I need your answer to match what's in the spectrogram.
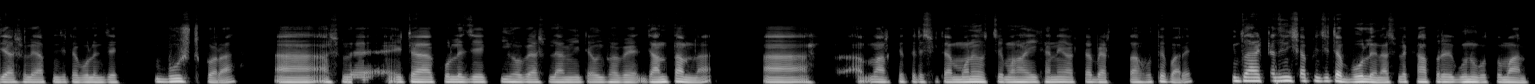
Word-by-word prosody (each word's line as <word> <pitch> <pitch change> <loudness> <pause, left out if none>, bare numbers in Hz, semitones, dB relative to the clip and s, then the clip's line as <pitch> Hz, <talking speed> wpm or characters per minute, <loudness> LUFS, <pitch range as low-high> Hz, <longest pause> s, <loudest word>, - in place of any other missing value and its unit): যে 115 - +1
আসলে 110 +1 -2
আপনি 110 - -9
যেটা 110 0 -5
বললেন 105 0 +1
যে - - +1 0.5
boost 130 -1 +4
করা। 100 -1 -2 0.5
আ - - 0 0.5
আসলে 115 +1 -3 0.4
এটা 115 +1 0 0.3
করলে 115 -1 +2
যে 115 - +2 0.2
কি 120 - -4
হবে 115 0 +1
আসলে 110 +1 -5
আমি 110 - +1
এটা 110 - -6
ওইভাবে 110 0 0 0.2
জানতাম 115 +2 +4
না। - - -3 0.7
আহ 105 +1 +1 0.6
আমার 115 -1 -1
ক্ষেত্রে 115 -1 -5
সেটা 115 -2 -7 0.2
মনে 120 +1 +5
হচ্ছে 115 0 -3
মনে 110 - +3
হয় 110 - +3
এখানেও 115 0 +1
একটা 115 - -7
ব্যর্থতা 110 0 -4
হতে 110 +5 -2
পারে। 100 +2 -3 0.4
কিন্তু 160 0 +1
আরেকটা 160 +1 +2
জিনিস 170 -2 +5
আপনি 155 +1 -2
যেটা 155 0 +4 0.2
বললেন, 120 -4 +5
আসলে 120 +3 -3
কাপড়ের 115 0 +1
গুণগত 110 -2 +3 0.2
মান। 105 -2 +1
115 Hz, 170 wpm, -23 LUFS, 110-120 Hz, 0.7 s, মনে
